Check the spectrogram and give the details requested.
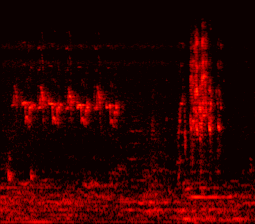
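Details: Lutino lovebird in the morning, first a run of thin, wavering whistled chirps repeated several times, then a sudden harsh, loud squawking burst near the end.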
